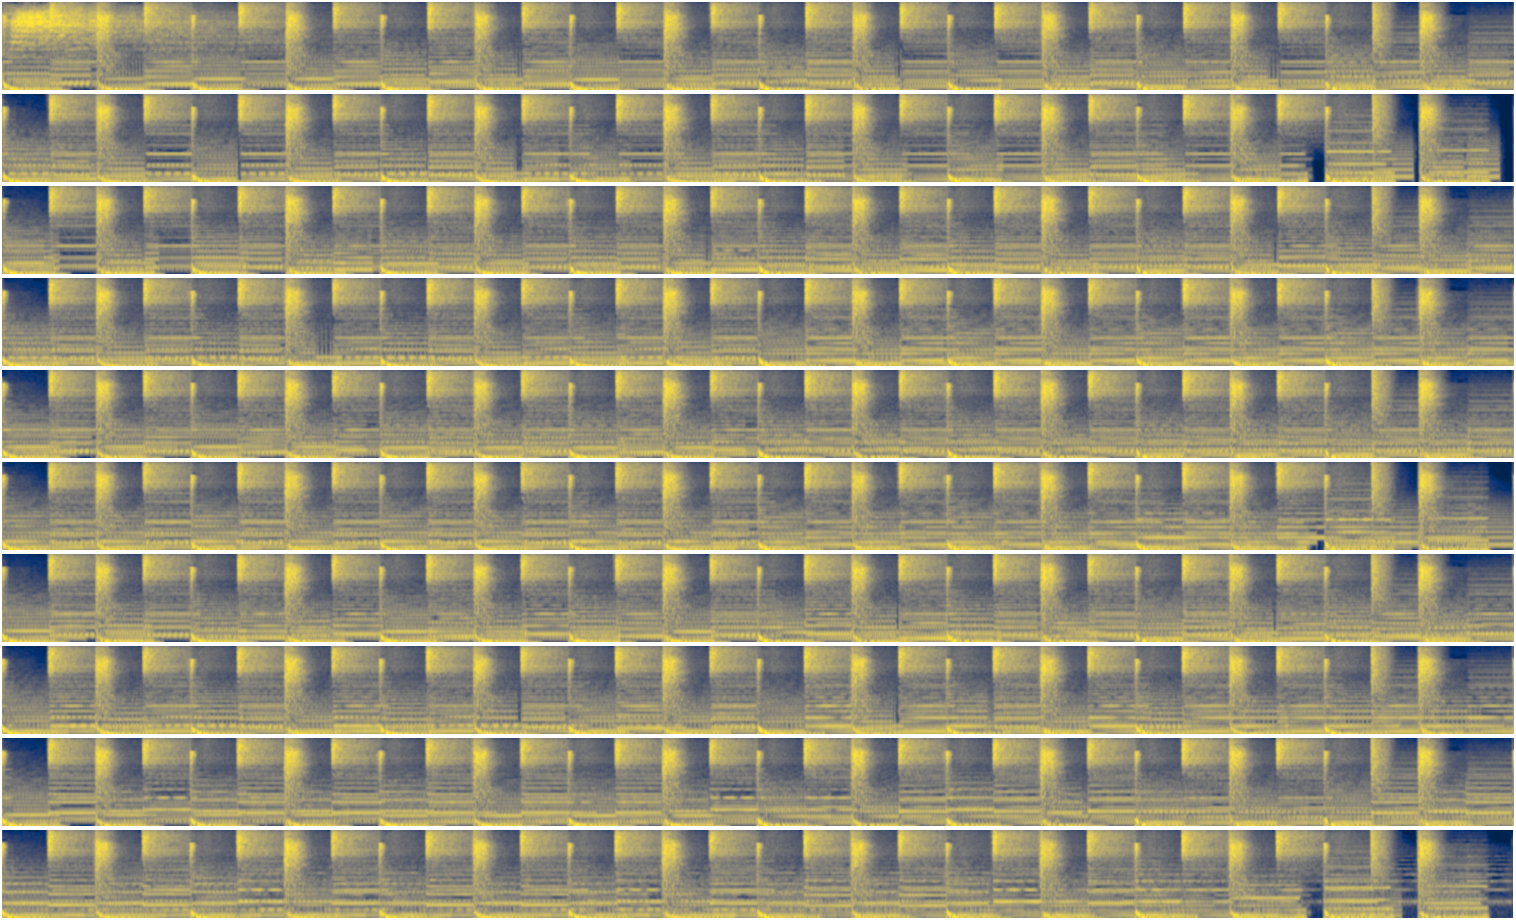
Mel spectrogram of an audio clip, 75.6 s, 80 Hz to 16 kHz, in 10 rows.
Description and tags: Loop Computer Feeling Good 06
A music loop to be used in fast paced games with tons of action for creating an adrenaline rush and somewhat adaptive musical experience.
battle, game, gamedev, gamedeveloping, games, gaming, indiedev, indiegamedev, loop, music, music-loop, victory, videogame, Video-Game, videogames, war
